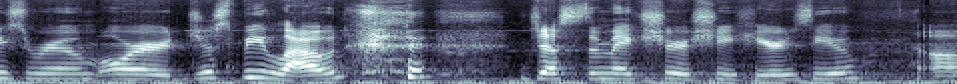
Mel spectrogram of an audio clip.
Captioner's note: chuckles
